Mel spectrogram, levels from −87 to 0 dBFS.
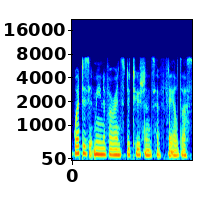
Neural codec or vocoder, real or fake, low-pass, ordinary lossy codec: none; real; 7.2 kHz; AAC, 48 kbps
